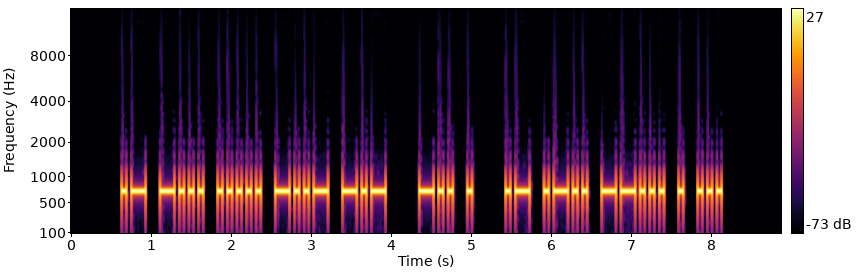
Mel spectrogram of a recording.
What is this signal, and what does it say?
Morse code, heard as a keyed tone, about 20 wpm, 700 Hz. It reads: AB5XK DE AL7ES
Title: USA Callsign DE Callsign - 5 Characters - 20wpm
